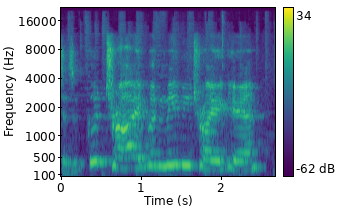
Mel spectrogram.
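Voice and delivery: put-on squeaky voice. Retelling what the man raking back the money says each time, squeaky voice. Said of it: "with his squeaky voice".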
